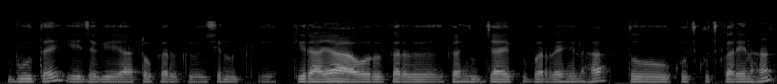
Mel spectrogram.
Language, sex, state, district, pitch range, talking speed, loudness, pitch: Chhattisgarhi, male, Chhattisgarh, Jashpur, 120-125 Hz, 145 wpm, -39 LUFS, 120 Hz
